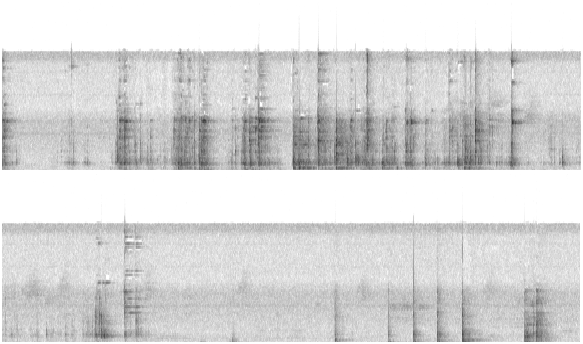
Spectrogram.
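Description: Steel roller chain clinking and rattling as it is handled and shifted on a concrete floor while being shortened, in a dense run in the first half. It is followed by a few separate sharp metal knocks near the end.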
